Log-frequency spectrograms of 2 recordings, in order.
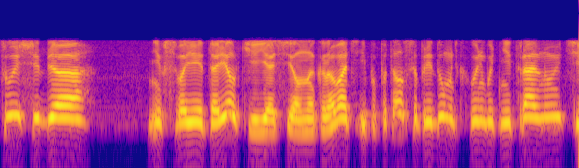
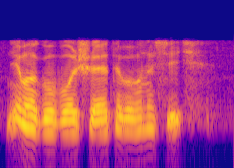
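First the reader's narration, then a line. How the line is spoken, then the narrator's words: Mutter. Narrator (Russian): пробормотал Банни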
